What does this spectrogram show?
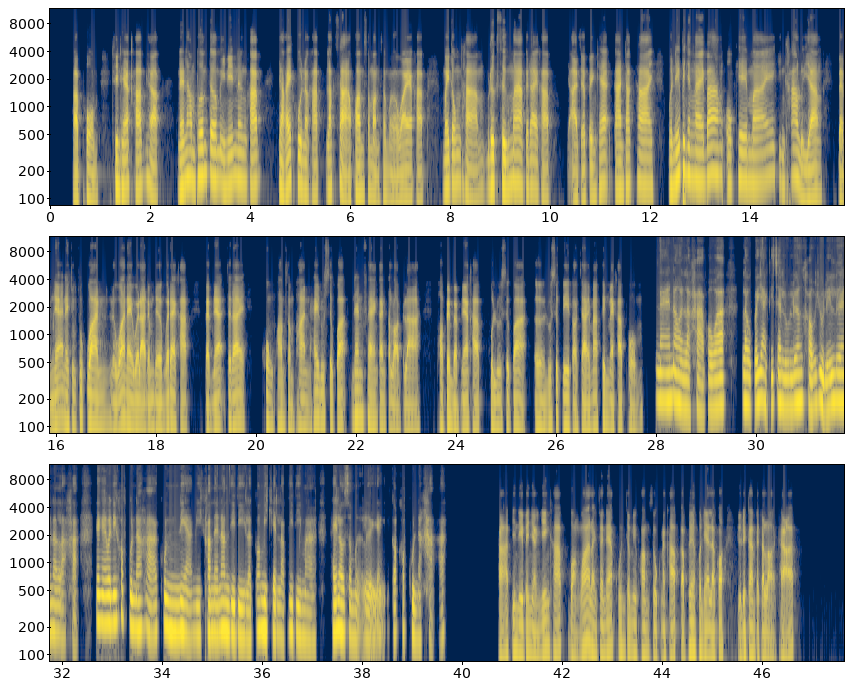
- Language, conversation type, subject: Thai, advice, ฉันจะทำอย่างไรเพื่อสร้างมิตรภาพที่ลึกซึ้งในวัยผู้ใหญ่?
- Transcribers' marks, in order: none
